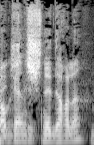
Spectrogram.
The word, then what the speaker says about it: Schneiderlin: Morgan Schneiderlin? – Morgan. Is that how you pronounce it properly? – Yes, it's from Alsace, yes.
